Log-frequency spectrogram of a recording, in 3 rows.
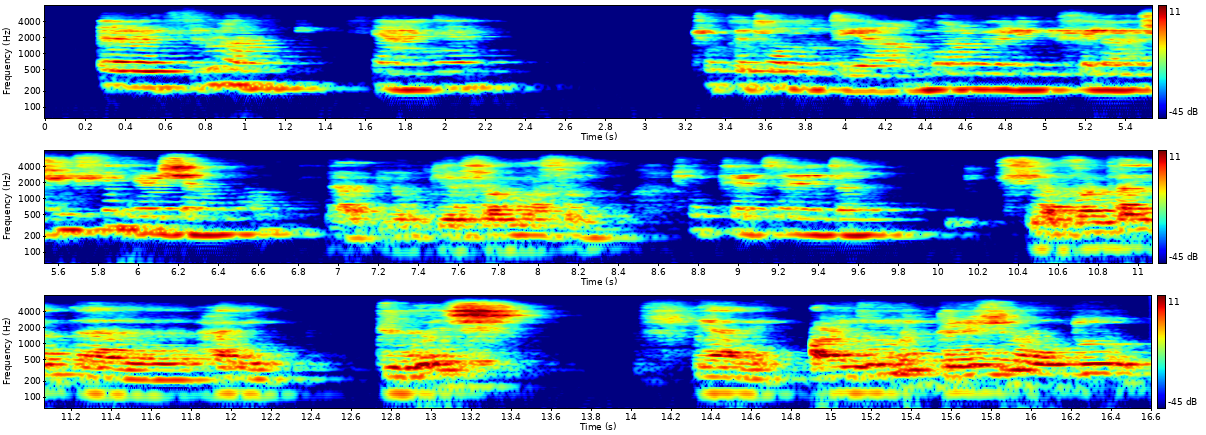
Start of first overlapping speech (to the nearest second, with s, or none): none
